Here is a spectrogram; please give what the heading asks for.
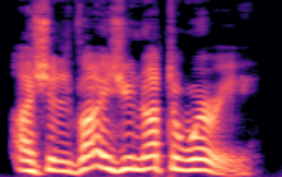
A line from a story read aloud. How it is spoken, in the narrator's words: said the latter kindly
